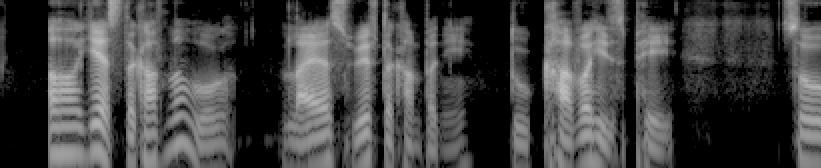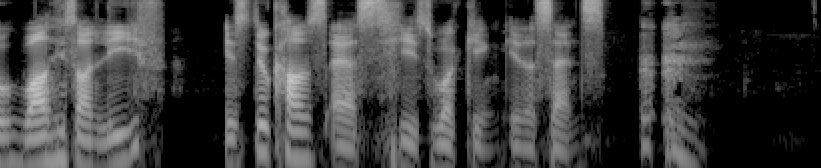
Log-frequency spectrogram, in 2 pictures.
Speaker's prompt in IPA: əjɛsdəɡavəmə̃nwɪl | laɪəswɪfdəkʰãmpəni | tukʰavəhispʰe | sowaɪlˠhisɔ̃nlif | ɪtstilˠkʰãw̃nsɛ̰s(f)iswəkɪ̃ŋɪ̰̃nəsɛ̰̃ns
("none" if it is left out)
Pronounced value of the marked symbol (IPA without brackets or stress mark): h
